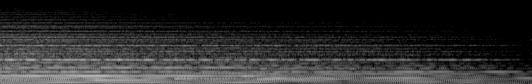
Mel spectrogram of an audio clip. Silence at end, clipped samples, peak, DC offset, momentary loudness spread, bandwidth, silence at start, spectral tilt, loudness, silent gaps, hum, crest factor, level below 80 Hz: 0 s; under 0.1%; -12 dBFS; under 0.1%; 18 LU; 16 kHz; 0 s; -6 dB/octave; -27 LUFS; none; 50 Hz at -50 dBFS; 14 dB; -48 dBFS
